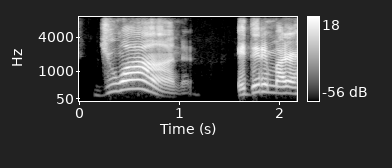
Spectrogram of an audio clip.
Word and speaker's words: Juan: on my own name she insisted that i was pronouncing my name wrong and that in english it was juwan i kept shedding parts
